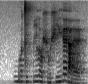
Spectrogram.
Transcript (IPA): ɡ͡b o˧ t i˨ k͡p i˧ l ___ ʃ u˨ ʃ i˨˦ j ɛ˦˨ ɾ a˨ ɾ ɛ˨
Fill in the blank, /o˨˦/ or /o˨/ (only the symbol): o˨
